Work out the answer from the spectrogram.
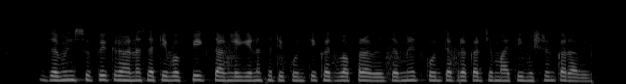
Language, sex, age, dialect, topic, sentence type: Marathi, female, 18-24, Northern Konkan, agriculture, question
